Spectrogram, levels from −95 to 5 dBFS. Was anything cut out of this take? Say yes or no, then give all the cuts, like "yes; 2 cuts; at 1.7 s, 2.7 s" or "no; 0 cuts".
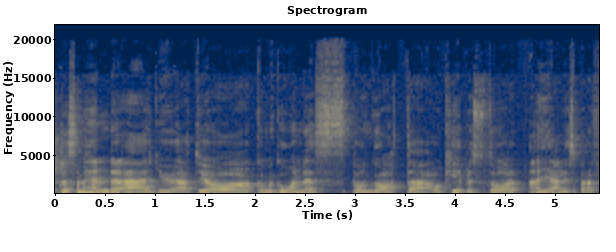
no; 0 cuts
